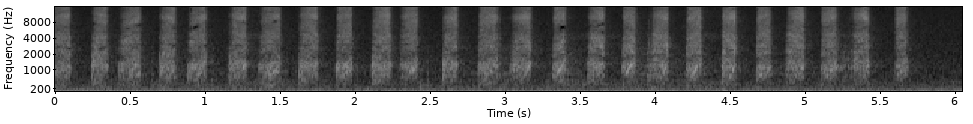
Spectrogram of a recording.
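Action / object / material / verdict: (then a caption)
scrape / paintbrush on stretched cotton canvas / cotton canvas / none. A brush tip is stroked and dabbed over a painted, stretched cotton canvas panel. It makes a quick, fairly regular run of bright, scratchy rubbing swishes, about two per second, over a steady low hum.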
